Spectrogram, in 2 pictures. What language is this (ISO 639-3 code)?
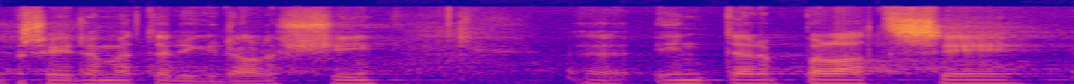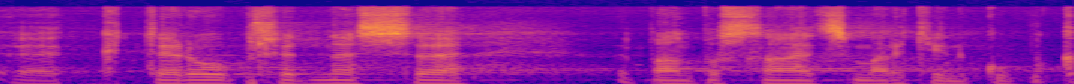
ces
